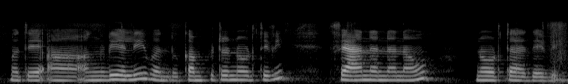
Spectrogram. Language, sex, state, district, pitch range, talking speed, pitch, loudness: Kannada, female, Karnataka, Raichur, 190-210 Hz, 105 wpm, 195 Hz, -32 LUFS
